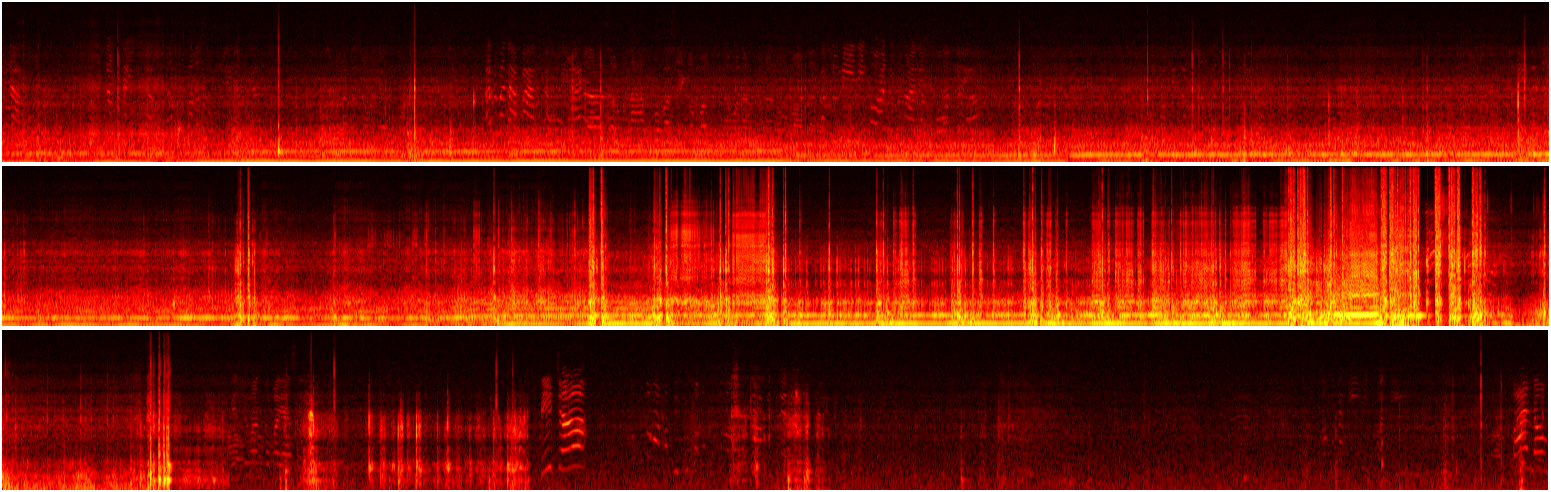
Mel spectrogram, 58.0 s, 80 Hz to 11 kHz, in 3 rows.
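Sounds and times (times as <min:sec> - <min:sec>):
motorboat engine running: 0:00.0 - 0:58.0
loud noisy bursts: 0:18.9 - 0:40.7.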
